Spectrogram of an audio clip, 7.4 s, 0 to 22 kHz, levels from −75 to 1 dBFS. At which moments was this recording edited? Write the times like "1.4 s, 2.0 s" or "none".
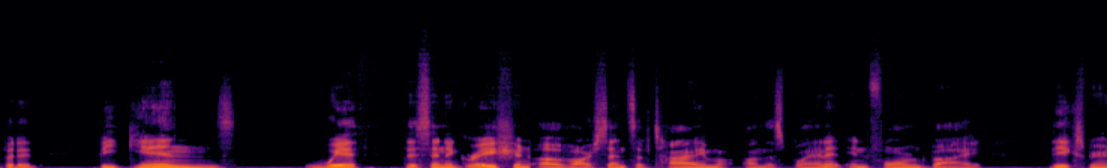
2.5 s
